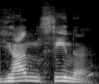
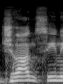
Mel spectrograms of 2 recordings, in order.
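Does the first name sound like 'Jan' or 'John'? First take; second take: Jan; John. First: The first name has an 'a' vowel, 'Jan'. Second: The first name has the usual 'John' vowel. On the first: The speaker calls it wrong. "He always called him Jan Cena" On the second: The speaker calls it right. "He could never say John Cena"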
